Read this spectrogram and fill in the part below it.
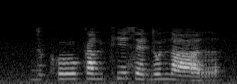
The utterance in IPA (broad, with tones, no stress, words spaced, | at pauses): dʊ˨kʰoː˦ka˦n kʰi˦sɛ˨do˦ naː˨r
